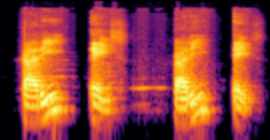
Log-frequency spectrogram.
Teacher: Luego, el nominativo, pues otra vez, sigmático, por tanto, aquí la sigma ni tau va a desaparecer y como consecuencia va a haber un alargamiento compensatorio por el que e se convierte en el diptongo ei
